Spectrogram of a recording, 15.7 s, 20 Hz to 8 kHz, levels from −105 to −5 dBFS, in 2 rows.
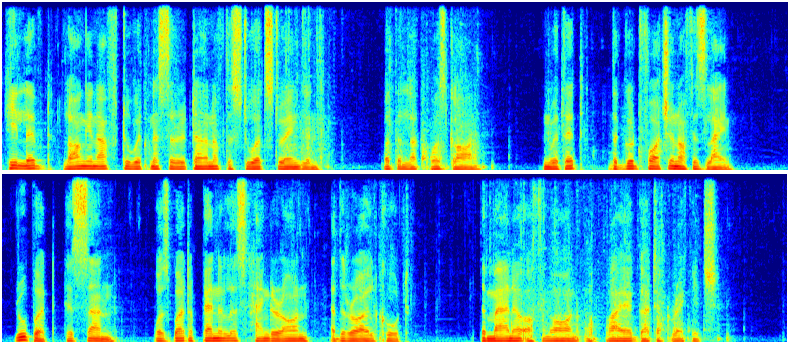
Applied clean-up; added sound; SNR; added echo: neural mask model RNNoise.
